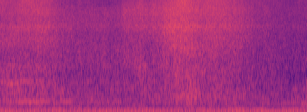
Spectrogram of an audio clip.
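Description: Sea waves washing and churning, swelling to a louder surge about halfway through.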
